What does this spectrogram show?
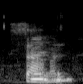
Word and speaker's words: salmon: each member in Salman you don't pronounce the L so sama all right so much mashed potatoes salmon okay and what is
